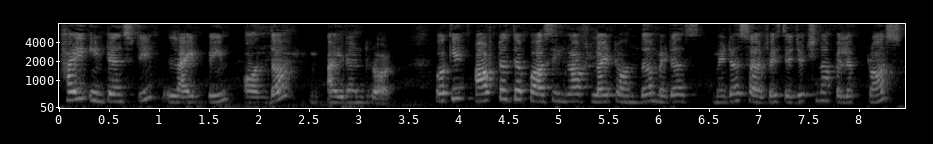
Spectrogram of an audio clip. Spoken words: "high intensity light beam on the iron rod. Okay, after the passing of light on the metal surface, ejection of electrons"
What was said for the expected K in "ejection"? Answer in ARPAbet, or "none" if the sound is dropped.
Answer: K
